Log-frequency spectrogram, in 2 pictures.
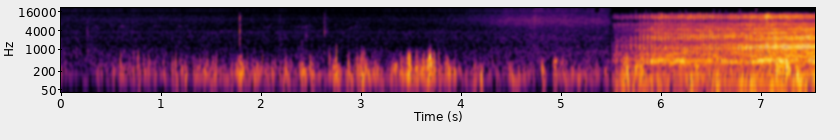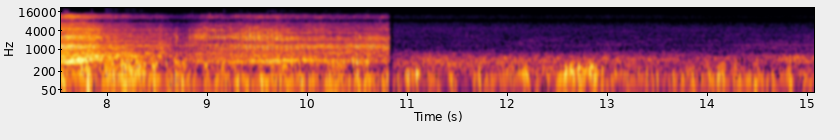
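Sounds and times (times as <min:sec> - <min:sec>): wind rush: 0:00.5 - 0:15.0
motorcycle engine running: 0:05.5 - 0:10.8.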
